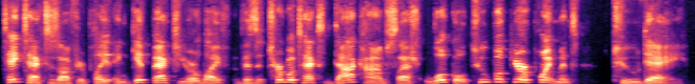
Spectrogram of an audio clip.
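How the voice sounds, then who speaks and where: A man's voice: fairly high pitch, animated, normal speed, a bit bright, husky, no room sound, studio quality. A man who hosts a podcast, delivering a scripted sponsor and promo read. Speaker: podcast host.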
